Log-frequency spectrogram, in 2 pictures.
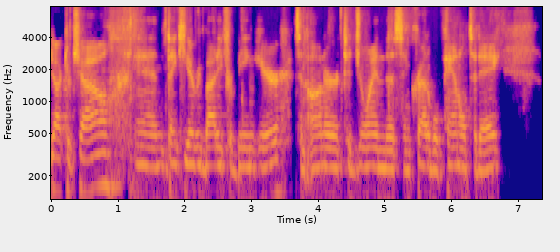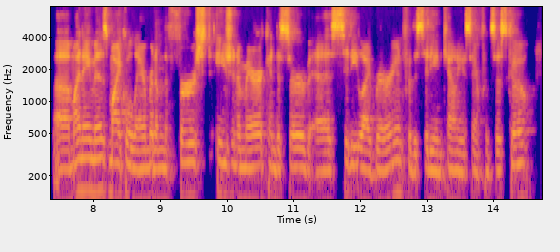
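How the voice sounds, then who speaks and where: Steady man telling his story. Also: mid-range voice, rough recording. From South Carolina, US. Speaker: city librarian, panelist. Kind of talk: panel introduction, personal story.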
